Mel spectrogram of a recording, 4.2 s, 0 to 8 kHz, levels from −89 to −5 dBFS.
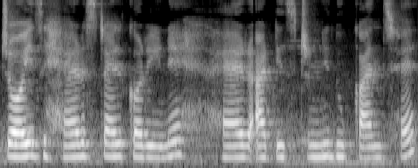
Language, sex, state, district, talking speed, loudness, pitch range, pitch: Gujarati, female, Gujarat, Gandhinagar, 115 wpm, -20 LUFS, 210-225 Hz, 215 Hz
